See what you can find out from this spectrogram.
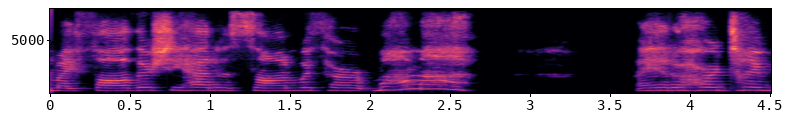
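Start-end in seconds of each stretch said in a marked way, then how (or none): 2.0-2.7 put-on high, calling child voice; child calling Mama. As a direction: call out for your mother.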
